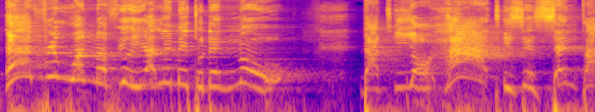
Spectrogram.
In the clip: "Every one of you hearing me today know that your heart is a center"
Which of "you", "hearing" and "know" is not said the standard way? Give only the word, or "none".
hearing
